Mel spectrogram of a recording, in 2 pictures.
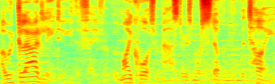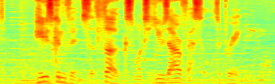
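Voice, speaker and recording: An actor playing a proud, wry ship captain in a video game, speaking in measured, salty nautical phrases. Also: male voice, on the low side, lively intonation, over loud music. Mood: confiding. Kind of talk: video game cutscene acting.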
